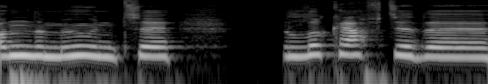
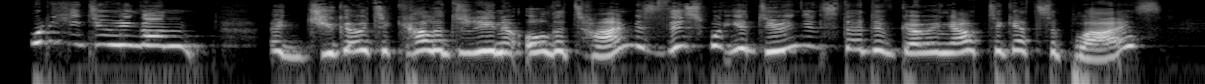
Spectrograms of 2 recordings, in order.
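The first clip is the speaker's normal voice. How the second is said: loud, high, cross scolding shout; 6 semitones higher, 6 dB louder than usual. Voicing an old lady who calls someone back: character shouting crossly. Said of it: "She shouts to him".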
